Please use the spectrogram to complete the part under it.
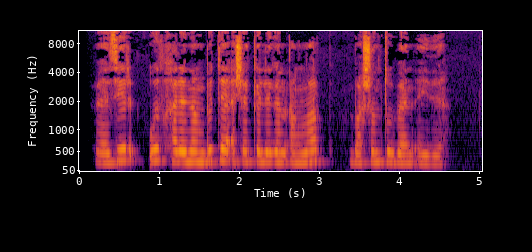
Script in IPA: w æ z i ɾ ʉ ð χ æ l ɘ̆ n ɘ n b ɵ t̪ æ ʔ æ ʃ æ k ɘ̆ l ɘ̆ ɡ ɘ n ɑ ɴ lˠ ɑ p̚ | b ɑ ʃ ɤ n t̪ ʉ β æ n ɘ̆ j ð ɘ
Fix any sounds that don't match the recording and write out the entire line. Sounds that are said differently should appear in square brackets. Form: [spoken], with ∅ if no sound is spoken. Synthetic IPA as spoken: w æ z i ɾ ʉ ð χ æ l ɘ̆ n ɘ [ŋ] b ɵ t̪ æ ʔ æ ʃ æ k ɘ̆ l ɘ̆ ɡ ɘ n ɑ ɴ lˠ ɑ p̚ | b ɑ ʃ ɤ n t̪ ʉ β æ n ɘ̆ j ð ɘ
